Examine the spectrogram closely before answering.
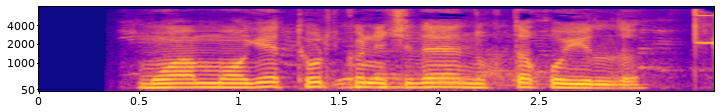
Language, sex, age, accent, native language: Uzbek, male, 18-24, Surxondaryo, Uzbek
